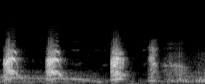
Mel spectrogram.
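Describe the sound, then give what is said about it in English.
Blackie, a dog belonging to old Andy the elevator operator, barks four times in quick, loud bursts, with a low, sliding whine-like tone between the first few barks and no one speaking. “Where's that dog? Probably in the elevator.”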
